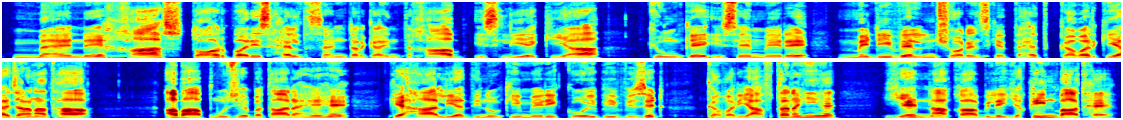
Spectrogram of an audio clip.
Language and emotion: Urdu, angry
